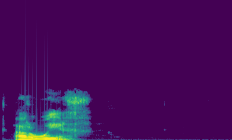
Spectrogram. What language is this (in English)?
Kabyle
